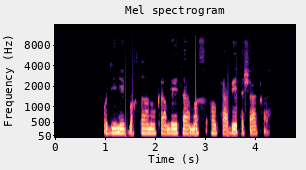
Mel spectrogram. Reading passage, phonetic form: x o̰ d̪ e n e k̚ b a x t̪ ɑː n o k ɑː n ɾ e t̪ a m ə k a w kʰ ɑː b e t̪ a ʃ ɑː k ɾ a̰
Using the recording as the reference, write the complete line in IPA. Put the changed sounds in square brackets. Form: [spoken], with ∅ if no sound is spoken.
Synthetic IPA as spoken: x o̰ d̪ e n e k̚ b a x t̪ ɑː n o k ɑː [m] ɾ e t̪ a m ə [x] a w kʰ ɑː b e t̪ a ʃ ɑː k [ɽ] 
